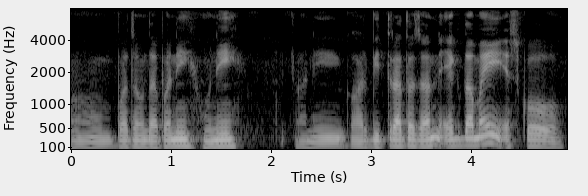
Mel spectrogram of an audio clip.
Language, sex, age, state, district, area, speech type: Nepali, male, 45-60, West Bengal, Kalimpong, rural, spontaneous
